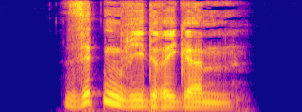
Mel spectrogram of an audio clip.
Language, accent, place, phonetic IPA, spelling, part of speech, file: German, Germany, Berlin, [ˈzɪtn̩ˌviːdʁɪɡəm], sittenwidrigem, adjective, De-sittenwidrigem.ogg
- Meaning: strong dative masculine/neuter singular of sittenwidrig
